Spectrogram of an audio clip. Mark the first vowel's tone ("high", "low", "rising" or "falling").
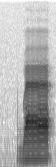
high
